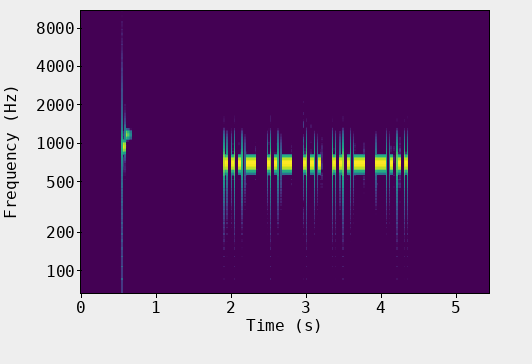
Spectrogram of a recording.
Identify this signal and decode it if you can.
Morse code, heard as a keyed tone, about 25 wpm, 700 Hz. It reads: VUSVB
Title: Five Challenging Letter-Number Combinations 25wpm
